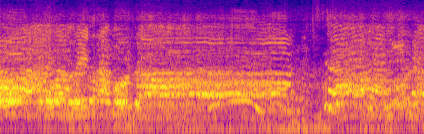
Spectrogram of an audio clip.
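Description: A team of voices chanting a yel-yel cheer together in unison, in long held shouted notes, with a brief break about three seconds in.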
